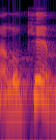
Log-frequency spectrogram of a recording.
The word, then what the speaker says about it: Elokim: followed by him but we pronounce it ello followed by kim ello kim instead of with the hey sound again as a sign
